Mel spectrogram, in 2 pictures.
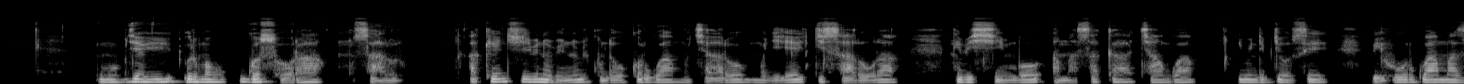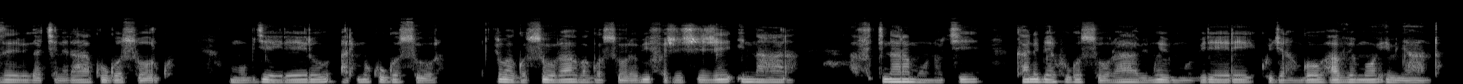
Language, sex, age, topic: Kinyarwanda, male, 18-24, agriculture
